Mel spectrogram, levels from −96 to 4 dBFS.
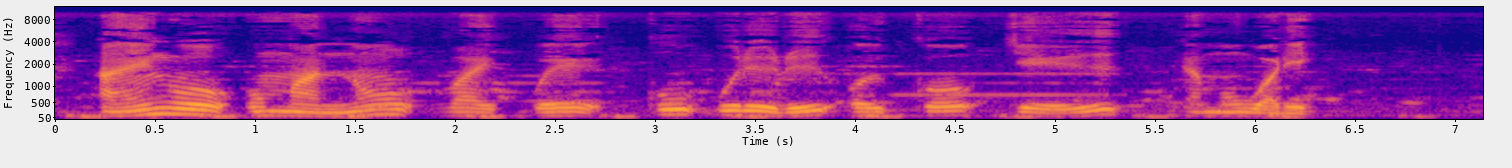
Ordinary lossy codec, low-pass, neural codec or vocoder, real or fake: AAC, 48 kbps; 9.9 kHz; none; real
